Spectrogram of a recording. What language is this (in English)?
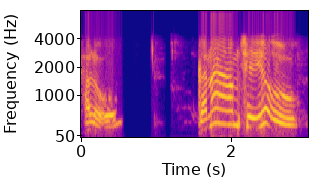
Maithili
